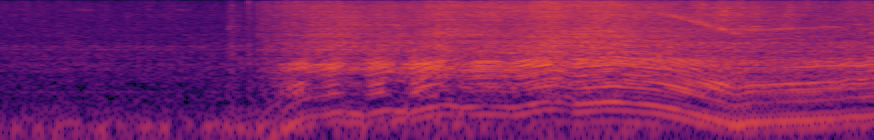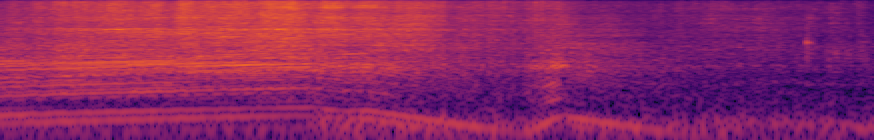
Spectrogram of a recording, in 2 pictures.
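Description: Motorcycle accelerating hard from a standstill. The engine's pitch climbs, drops sharply at a gear change about three and a half seconds in, then climbs again more slowly before the sound fades as the bike pulls away.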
